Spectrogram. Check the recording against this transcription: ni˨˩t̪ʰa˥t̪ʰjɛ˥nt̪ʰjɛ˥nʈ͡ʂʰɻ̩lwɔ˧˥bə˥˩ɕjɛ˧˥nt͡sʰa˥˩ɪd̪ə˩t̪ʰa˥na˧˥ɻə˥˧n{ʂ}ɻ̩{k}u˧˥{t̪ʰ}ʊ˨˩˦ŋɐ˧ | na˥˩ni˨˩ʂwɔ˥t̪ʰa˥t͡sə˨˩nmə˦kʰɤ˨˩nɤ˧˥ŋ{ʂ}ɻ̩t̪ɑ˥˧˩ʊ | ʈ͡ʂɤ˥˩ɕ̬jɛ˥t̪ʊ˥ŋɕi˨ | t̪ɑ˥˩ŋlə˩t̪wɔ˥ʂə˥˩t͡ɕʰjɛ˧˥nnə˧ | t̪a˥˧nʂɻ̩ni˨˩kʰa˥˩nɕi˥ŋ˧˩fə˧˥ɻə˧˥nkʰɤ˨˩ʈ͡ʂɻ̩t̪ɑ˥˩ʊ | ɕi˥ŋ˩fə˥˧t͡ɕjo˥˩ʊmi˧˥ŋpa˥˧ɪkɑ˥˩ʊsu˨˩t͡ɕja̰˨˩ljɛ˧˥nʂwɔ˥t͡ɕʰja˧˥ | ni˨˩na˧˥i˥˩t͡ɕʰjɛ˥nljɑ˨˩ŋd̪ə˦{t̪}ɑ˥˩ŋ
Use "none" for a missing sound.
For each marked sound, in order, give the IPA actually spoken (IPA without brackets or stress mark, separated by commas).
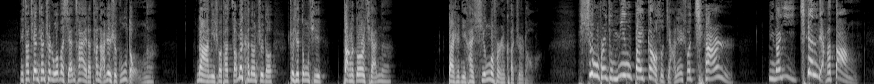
ʂ, k, t̪, ʈ͡ʂ, t̪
